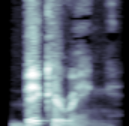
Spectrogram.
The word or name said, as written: bickering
